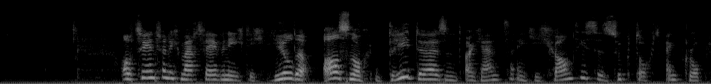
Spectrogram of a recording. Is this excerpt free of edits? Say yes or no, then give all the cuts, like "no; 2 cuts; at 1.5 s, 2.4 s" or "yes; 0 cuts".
yes; 0 cuts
